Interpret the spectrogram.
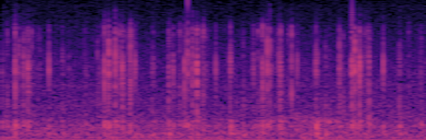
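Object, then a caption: Shiny scale-printed fabric sheet tapped with fingernails. Long acrylic nails tap and scratch a flat sheet of shiny holographic mermaid scale-printed fabric with both hands. Quick, quiet, clicky taps and scratchy patters come in irregular bursts, bright and crisp with almost no ring, over a faint low rumble.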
